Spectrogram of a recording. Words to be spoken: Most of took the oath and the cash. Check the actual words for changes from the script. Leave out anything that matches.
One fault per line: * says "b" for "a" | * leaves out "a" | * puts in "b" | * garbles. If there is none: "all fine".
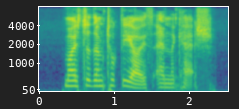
* puts in "them"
